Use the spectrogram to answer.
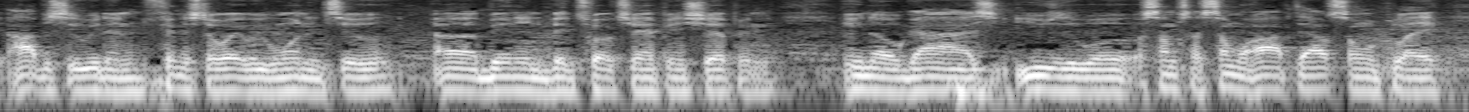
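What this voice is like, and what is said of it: Slightly sick-sounding voice. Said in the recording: “I was out with a sickness. Um, you can probably hear it in my voice a little”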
